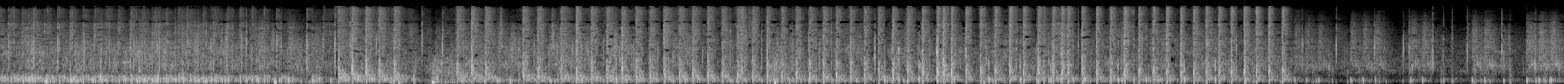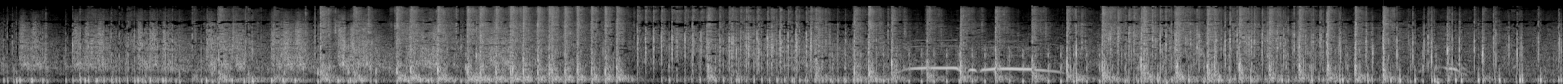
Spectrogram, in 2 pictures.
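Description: Sustained rapid automatic gunfire, many shots a second in long dense strings. It thins out and drops in level for several seconds in the middle, then picks up again just as heavy.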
